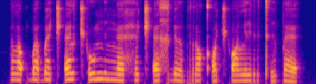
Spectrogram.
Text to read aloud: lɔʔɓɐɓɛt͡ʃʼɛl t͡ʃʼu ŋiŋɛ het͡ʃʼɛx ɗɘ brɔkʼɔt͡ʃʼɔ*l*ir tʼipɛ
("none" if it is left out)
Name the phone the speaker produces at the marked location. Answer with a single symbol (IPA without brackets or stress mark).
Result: l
